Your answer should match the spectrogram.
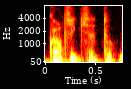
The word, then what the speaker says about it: Corticchiato: Comment ça se prononce pour pas faire de bêtises Corticiato, comme s'il n'y avait que des cas. – D'accord, Corticiato.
